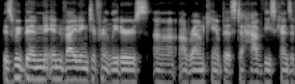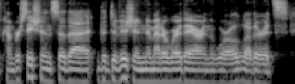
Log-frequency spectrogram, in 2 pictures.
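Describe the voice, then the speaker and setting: Lowish-voiced man hosting. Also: level tone, moderate pace, hardly any pauses, a little hiss or hum. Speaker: host of an online staff town hall. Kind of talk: conversational hosting, interview questions.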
